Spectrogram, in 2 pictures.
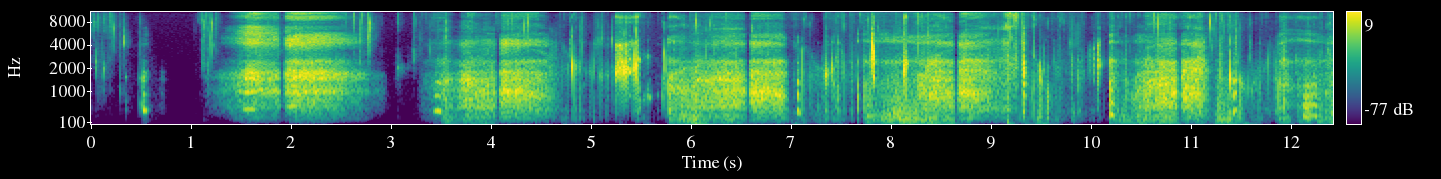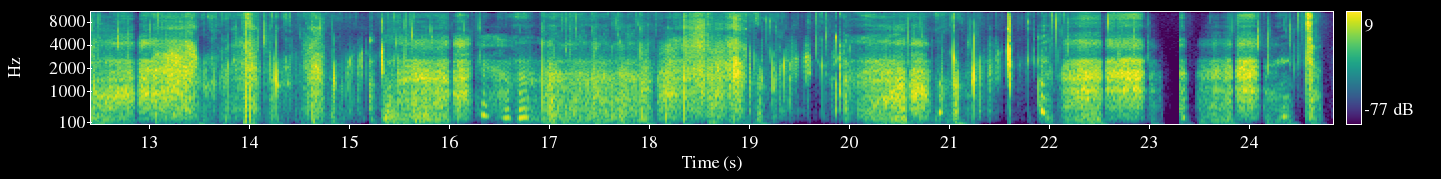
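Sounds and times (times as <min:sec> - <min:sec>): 
wet licking and mouth sounds at the ear: 0:02.5 - 0:24.8.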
